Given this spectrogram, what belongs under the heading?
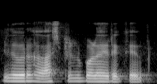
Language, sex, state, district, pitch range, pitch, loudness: Tamil, male, Tamil Nadu, Kanyakumari, 125-145 Hz, 135 Hz, -17 LUFS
